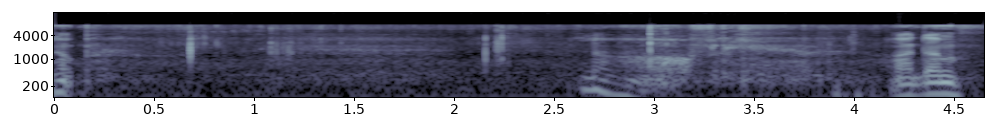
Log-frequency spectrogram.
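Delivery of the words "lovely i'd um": whispering. Real, not acted. Cold dawn, hushed start.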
